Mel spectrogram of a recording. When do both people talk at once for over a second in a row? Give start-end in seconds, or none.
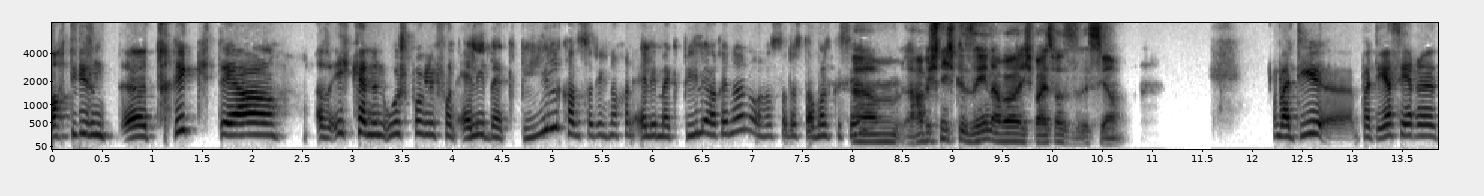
none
